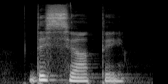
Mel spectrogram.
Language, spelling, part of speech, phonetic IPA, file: Ukrainian, десятий, adjective, [deˈsʲatei̯], Uk-десятий.ogg
- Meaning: tenth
